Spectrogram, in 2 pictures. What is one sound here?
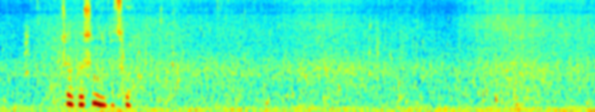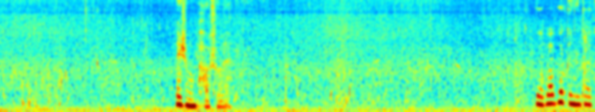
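A child speaks softly and briefly, close by.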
